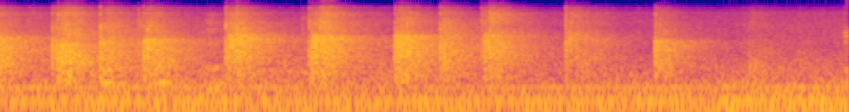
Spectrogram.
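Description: A small group of people clapping for a felicitation on stage: about a dozen distinct, uneven claps that thin out and stop about three and a half seconds in.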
